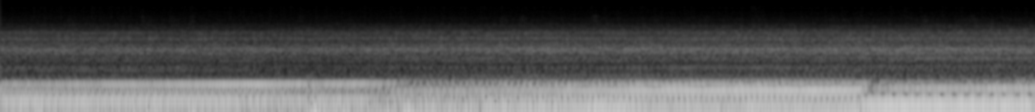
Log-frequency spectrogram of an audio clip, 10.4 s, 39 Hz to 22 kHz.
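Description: Ford 460 big-block V8 (7.5 litre) of a pickup pulling a heavy trailer, heard from inside the cab. A steady low engine note that steps abruptly to a new pitch twice, about four seconds in and again near the end.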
